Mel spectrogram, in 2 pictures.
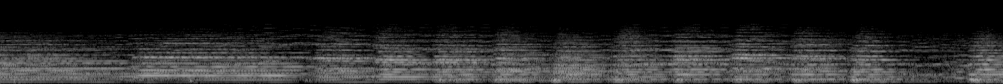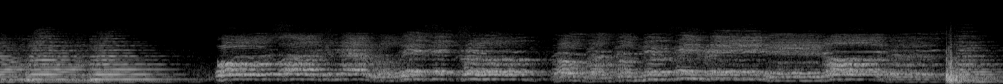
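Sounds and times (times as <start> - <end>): orchestra with brass playing: 0.0 - 11.9
chorus singing: 0.0 - 20.0.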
